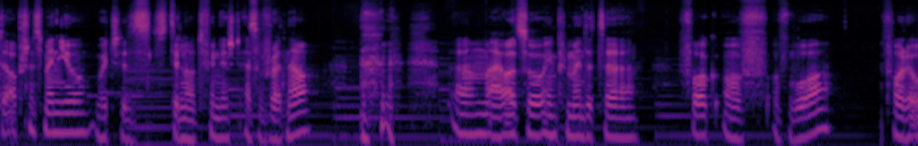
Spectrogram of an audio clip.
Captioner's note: laughs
